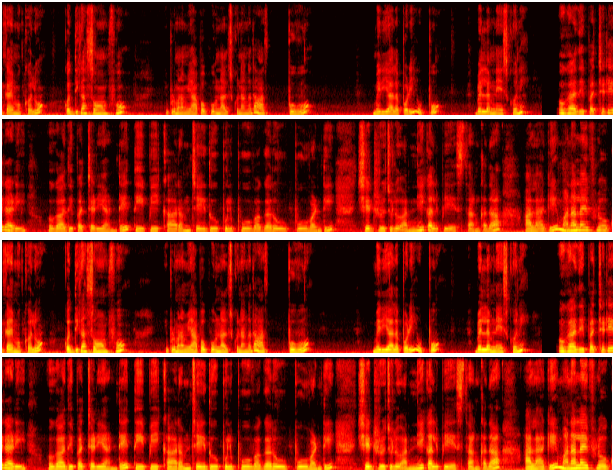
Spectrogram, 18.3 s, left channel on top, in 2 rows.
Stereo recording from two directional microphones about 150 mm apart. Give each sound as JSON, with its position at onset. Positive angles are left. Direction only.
{"t": 0.0, "sound": "speech", "side_deg": -25}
